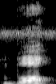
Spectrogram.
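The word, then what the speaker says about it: walk: ऐसे ही हम देखें डब्ल्यू ए एल के वोक। वोक मींस क्या होता है? टहलना। अब देखो यहां पर एल क्या हो रहा है?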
